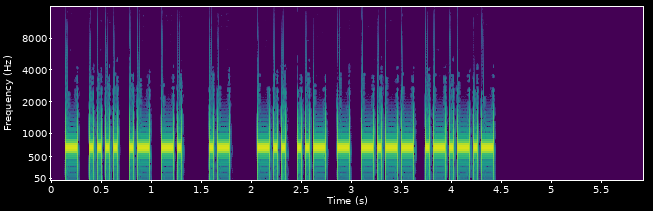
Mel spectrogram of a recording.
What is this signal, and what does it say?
Morse code, heard as a keyed tone, about 30 wpm, 700 Hz. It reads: THAN A DUTY.
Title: Sentences from Top 1500 Words 30wpm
